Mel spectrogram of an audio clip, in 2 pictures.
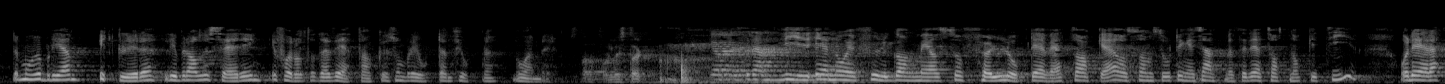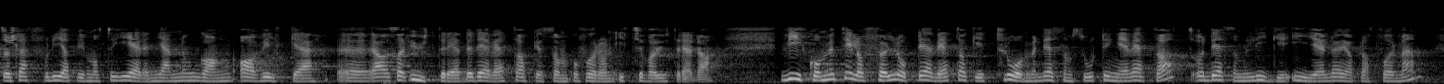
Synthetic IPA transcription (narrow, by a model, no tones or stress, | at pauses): d̪̥ɛmɔjʊbliːɛnʏt̪ːəɭɪəɾəlɪbəɾɑlɪseːɾɪŋɪfɔɾhɔlt̪ʰɪld̪ɛʋeːt̪ʰɑːkəsɔmblɪɾjʊʈ̚ːd̪ɛnfjʊʈːəɳənʊʋɛmbə̰ɾ | jɑːpɾɛsɪd̪ɛnt̪ʋɪæɾɳoːɪfʉlɡɑŋːmɛɔsɔfœlːəʊpːd̪ɛʋeːt̪ʰɑːkəɔsɔmst̪uːʈɪŋːəçɛnt̪mɛsæd̪ɛæʈ̪ʰɑt̪ːnɔkːɪt̪ʰiː | ʔɔd̪ɛæɾɛt̪ːɔʂɭɛt̪ːfɔɖiːɑt̪ʋɪmɔt̪ːəjeːɾɛnjɛnːɔmɡɑŋɑʋʋɪlkə | ɑɑlsɔʔʉːt̪ɾeːd̪əd̪ɛʋeːt̪t̪ʰɑːkəsɔmpʰɔfɔɾhɔnʔɪçːəʋɑɾʉːt̪ɾḛːd̪ɑ̰ | ʋɪkʰɔmːət̪ʰːɪlɔfœlːəʊpd̪ɛʋeːt̪ːɑːkəɪt̪ʰɾoːmɛd̪ɛsɔmst̪uːʈɪŋːəɪʋeːt̪ʰːɑt̪ːɔd̪ɛsɔmlɪɡːəɾʔɪɛlœʏɑpʰlɑ̰t̪fɔɾmən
